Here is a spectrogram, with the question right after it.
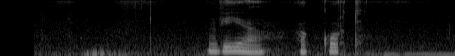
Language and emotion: Russian, neutral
